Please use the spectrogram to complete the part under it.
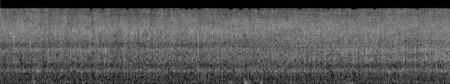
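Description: Endives frying in a pan for an endive and ham dish, a loud continuous hiss and sizzle close up, with faint stirring and turning sounds underneath.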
